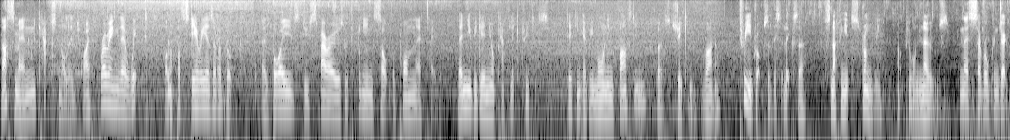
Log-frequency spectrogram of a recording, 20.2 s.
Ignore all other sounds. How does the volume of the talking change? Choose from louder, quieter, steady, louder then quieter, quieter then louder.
steady.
